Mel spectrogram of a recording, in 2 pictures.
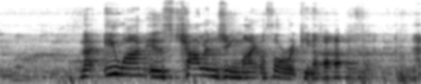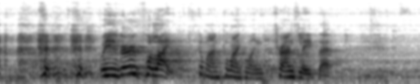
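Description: An elderly woman talks with animation nearby.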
